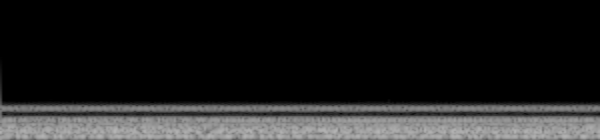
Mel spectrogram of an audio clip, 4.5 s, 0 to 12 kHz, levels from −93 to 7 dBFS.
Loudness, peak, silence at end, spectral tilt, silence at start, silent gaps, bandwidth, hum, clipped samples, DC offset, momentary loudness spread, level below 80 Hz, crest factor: -27 LUFS; -14 dBFS; 0 s; -18 dB/octave; 0 s; none; 0.9 kHz; none; under 0.1%; under 0.1%; 1 LU; -46 dBFS; 12 dB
